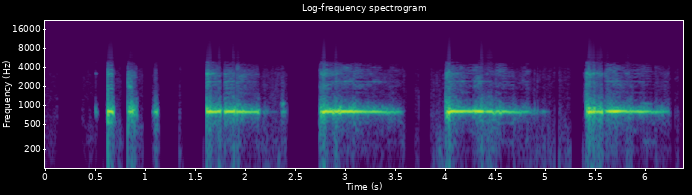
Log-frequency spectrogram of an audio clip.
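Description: Web-conferencing software's hand-raise alert chiming again and again, one ringing ding fading out about every second, each one signalling another attendee raising a hand. It opens with a few quick short blips about half a second in.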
